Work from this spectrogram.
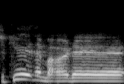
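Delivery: put-on New York accent. A Southerner makes fun of how Trump talks, mocking Trump's accent. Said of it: "Does anybody know what that accent is?".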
